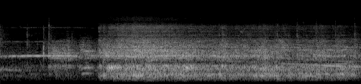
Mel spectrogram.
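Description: An explosion booms loudly through a television speaker.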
